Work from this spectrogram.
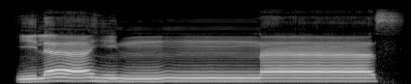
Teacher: एक अलिफ की मदार हम खींचें ऊंचा करेंगे लंबा करेंगे और हा को नून के साथ मिलाएंगे नून में फिर क्या है गुन्ना है और सीन को वक की वजह से साकिन करेंगे इलाही नास · लाम पर क्या है कड़ी जबर है तो हम इसको एक अलिफ की मदार हम खींचें ऊंचा करेंगे लंबा करेंगे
